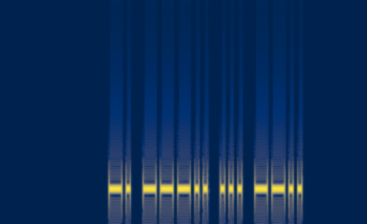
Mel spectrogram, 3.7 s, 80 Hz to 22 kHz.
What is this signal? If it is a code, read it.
Morse code, heard as a keyed tone, about 29 wpm, 700 Hz. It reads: N8SZ
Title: USA Call Signs - 4 Characters - 2x Character Spacing - 28wpm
